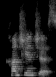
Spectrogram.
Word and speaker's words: conscientious: "Conscientious syllables?" Good, con-sci-en-tious. Four syllables. It's four syllables. Con-sci-en-tious.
